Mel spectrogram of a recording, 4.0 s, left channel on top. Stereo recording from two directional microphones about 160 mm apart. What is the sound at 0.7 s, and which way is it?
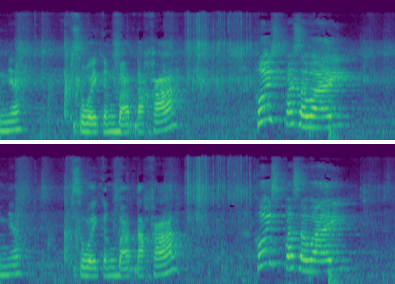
A woman's voice, 5° right (ahead or behind).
